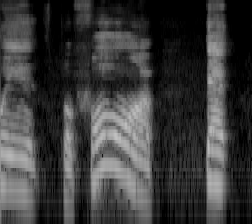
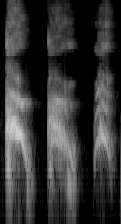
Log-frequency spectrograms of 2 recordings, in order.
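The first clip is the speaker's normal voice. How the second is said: loud, higher-pitched mock barks; imitated dog bark; 13 semitones higher, 6 dB louder than usual. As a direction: bark out short bursts like a dog. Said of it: "barking like".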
